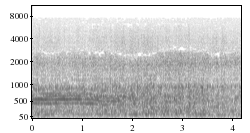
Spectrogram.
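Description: A passenger train with a dining car rolls along with a loud, steady, rumbling roar that holds constant throughout, a faint mechanical whine riding on top in the first second or so.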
